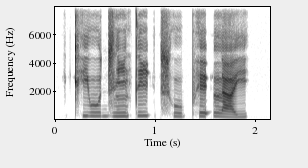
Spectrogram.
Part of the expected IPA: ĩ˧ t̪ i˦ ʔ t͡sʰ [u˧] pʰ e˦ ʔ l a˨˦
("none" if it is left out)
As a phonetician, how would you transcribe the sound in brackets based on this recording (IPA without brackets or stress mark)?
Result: u˧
